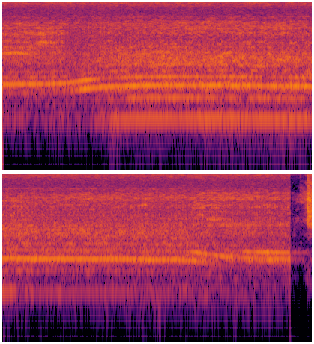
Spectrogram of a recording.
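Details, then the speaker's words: Old laptop cooling fan running loud at one fixed pitch, never ramping up or down, stuck at a single speed; owner says it used to be even louder and has varied over the years. "And no, that's not it spinning the fan up and down. That's a singular speed. It just gets stuck."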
